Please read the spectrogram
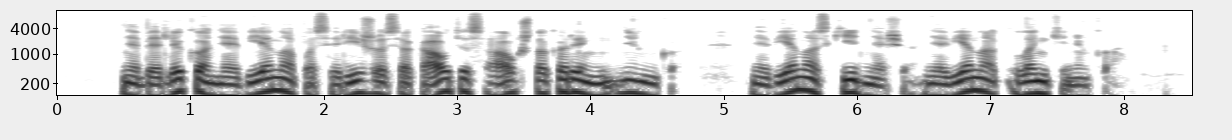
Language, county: Lithuanian, Panevėžys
